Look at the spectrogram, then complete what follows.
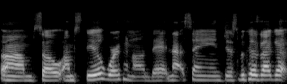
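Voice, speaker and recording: In a Southern US accent, a woman speaks at a medium pitch with fairly even intonation. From US South, Alabama. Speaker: aspiring life coach, mentor to young women. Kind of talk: group Q&A video call. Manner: halting, many fillers.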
